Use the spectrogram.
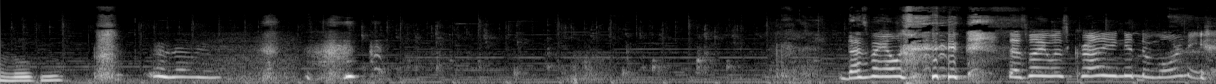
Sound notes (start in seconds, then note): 2.4 sobbing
